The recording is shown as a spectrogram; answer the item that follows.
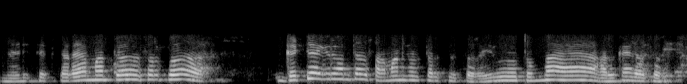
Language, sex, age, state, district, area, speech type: Kannada, male, 30-45, Karnataka, Belgaum, urban, conversation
